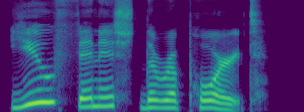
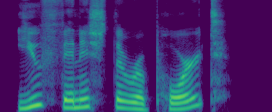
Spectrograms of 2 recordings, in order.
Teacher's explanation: I realized then that if he had used a rising intonation at the end, "You finished the report?" It would have been a clear question, but his falling intonation made it sound like a statement, and in that context, a slightly accusatory one.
